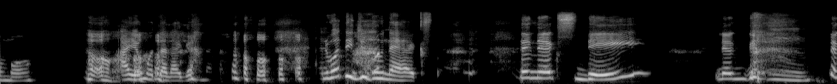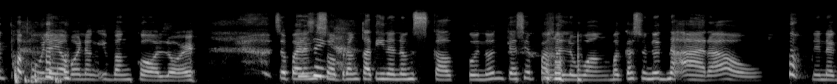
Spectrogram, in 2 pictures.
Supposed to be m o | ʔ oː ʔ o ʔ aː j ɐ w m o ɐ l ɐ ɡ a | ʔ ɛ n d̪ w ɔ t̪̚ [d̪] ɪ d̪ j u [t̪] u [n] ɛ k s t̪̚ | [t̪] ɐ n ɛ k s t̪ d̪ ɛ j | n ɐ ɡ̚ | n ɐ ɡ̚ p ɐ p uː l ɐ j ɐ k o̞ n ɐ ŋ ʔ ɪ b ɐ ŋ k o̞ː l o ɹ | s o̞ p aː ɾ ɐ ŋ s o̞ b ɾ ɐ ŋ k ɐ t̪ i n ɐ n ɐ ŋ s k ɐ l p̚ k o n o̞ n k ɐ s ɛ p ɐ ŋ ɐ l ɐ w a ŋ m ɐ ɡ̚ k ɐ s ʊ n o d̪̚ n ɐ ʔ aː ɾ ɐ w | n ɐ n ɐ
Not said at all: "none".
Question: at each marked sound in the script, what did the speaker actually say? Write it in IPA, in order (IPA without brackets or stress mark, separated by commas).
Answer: d̪, d̪, n, d̪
